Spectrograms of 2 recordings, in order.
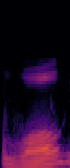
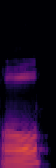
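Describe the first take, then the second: First: It starts with a w sound. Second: It starts directly with the vowel. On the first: The speaker calls it wrong. "you don't usually pronounce W O wo like wo" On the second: The speaker calls it right. "You pronounce it like o"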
